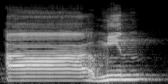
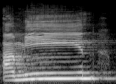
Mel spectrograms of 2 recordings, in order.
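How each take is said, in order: First: Only the first vowel is long. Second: Only the second vowel is long. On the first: Believe! "A-nya panjang, lalu minnya pendek" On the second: A trustworthy person. "A-nya pendek, minnya panjang"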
